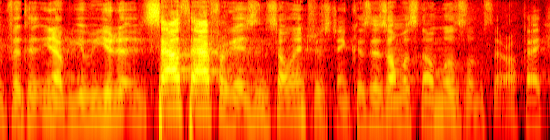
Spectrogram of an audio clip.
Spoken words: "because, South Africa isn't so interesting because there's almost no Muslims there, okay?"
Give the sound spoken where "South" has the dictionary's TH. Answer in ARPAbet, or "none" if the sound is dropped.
TH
